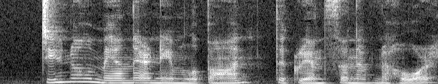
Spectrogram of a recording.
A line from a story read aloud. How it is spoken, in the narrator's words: he asked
